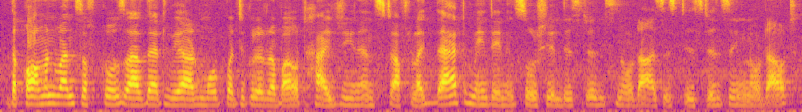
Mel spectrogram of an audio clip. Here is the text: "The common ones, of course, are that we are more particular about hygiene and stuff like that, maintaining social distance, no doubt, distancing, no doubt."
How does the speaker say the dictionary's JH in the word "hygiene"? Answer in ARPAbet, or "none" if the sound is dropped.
JH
